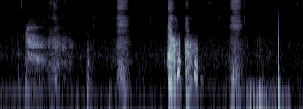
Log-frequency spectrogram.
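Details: Adult sick with a cold, outdoors in the rain while camping: short sniffs and a quick cluster of harsh coughs.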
